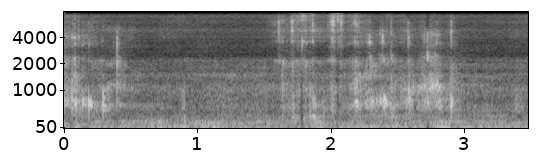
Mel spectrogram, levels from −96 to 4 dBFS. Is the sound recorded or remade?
remade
